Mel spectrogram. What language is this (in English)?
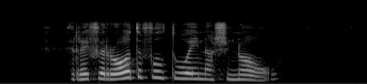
Afrikaans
